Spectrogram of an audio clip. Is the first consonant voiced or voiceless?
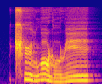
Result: voiceless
